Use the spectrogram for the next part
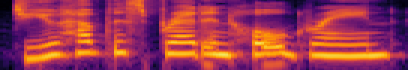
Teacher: In connected speech, do you becomes dia?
